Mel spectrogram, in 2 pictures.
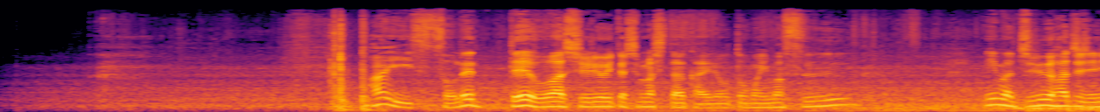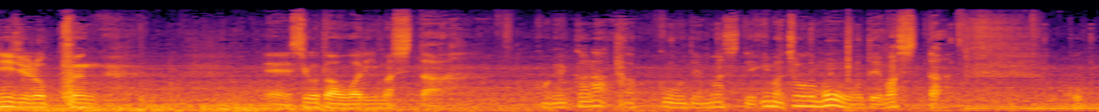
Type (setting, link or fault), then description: setting, inside a vehicle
